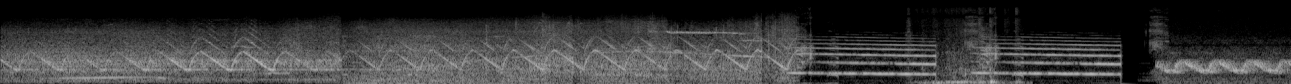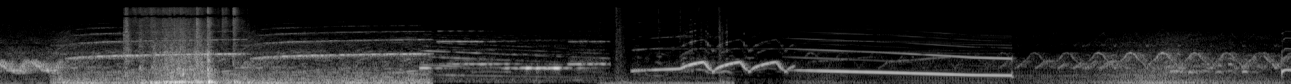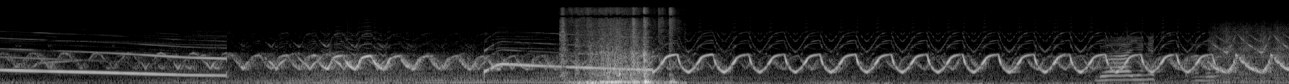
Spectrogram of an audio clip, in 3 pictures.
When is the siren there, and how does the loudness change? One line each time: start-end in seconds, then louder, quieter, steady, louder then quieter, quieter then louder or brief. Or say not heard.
0.0-38.6 steady.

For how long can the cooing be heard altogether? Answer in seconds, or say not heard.
4 s.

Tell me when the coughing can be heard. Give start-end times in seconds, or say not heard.
not heard.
